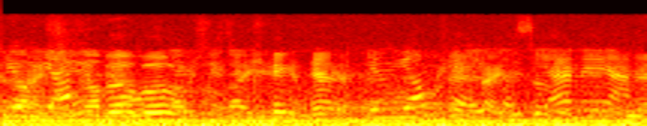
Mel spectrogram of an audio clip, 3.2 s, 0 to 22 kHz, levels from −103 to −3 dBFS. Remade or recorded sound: recorded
